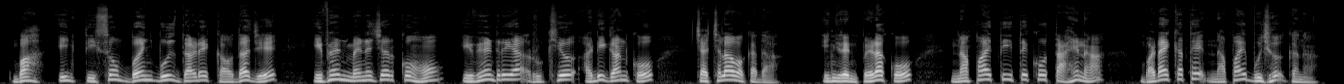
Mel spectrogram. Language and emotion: Santali, surprised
